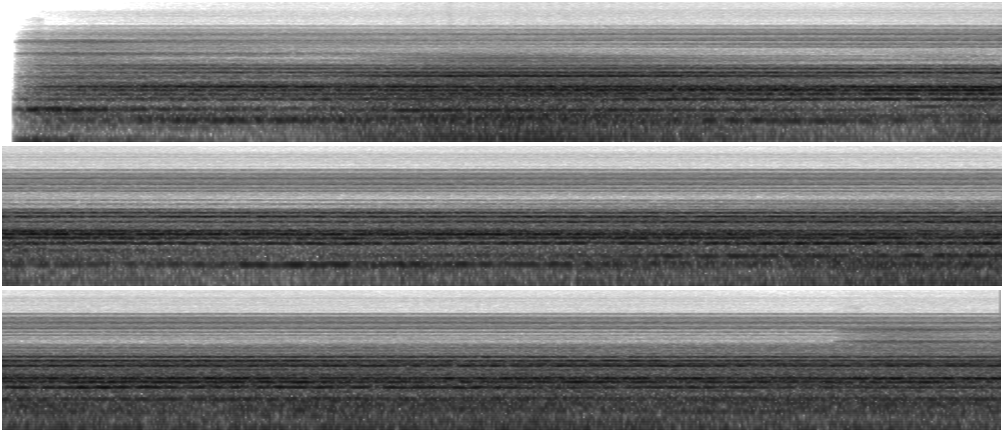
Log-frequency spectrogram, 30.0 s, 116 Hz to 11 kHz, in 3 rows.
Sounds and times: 0.2s female choir with layered breath effects 29.9s

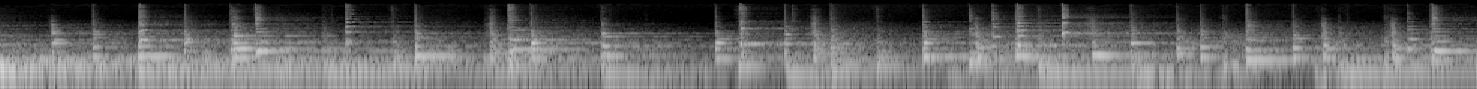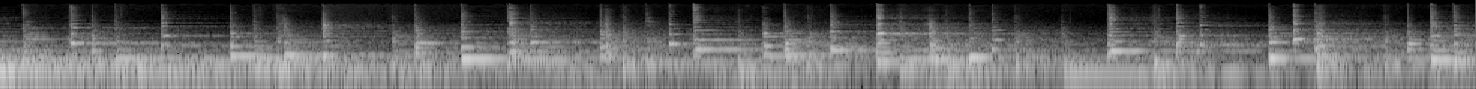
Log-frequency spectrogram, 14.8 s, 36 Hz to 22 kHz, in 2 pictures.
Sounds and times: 0.0s timpani 14.7s
0.0s plucked strings 14.7s

